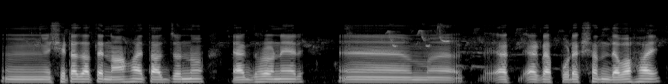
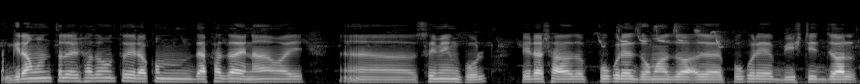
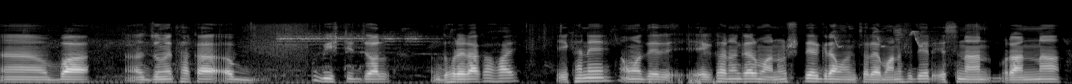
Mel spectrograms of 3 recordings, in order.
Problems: none marked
